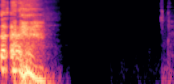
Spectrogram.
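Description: A man sighing into a close microphone: one breathy exhale with a falling pitch, about half a second long, at the very start.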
